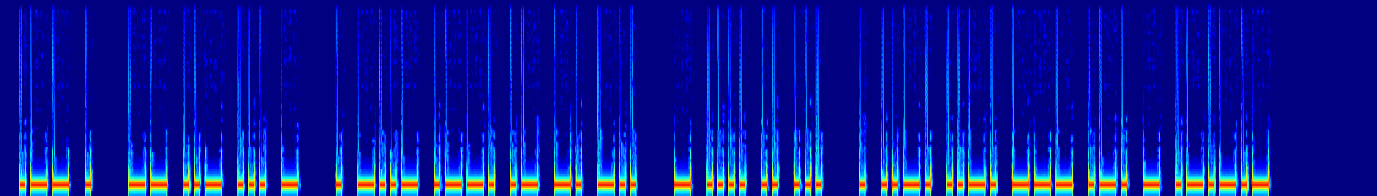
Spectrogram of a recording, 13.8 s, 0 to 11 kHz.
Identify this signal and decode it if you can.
Morse code, heard as a keyed tone, about 22 wpm, 700 Hz. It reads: WE MUST EXPAND THIS EFFORT.
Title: Sentences from Top 1400 Words 22wpm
